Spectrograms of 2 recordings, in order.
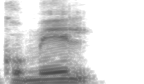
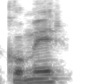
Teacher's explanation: lateralización de la vibrante simple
